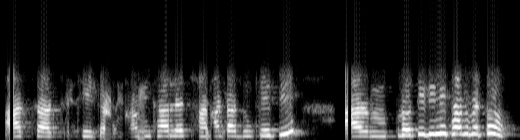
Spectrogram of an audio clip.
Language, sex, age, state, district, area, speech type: Bengali, female, 45-60, West Bengal, Jalpaiguri, rural, conversation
